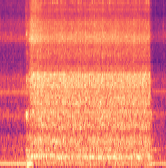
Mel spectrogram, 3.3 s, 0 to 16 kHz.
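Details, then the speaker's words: 2001 Coleman Maxx hot tub pump: fine on low speed, then switched to high speed gives loud harsh rushing whine for about 2.5 seconds; noisy on high speed, not so a couple weeks ago. "That pump sure sounds noisy now though. It didn't sound like that a couple weeks ago. That's on low speed, it sounds fine. This is high speed."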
